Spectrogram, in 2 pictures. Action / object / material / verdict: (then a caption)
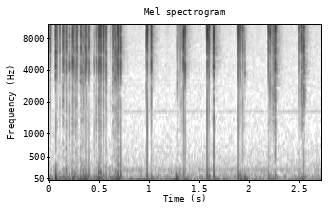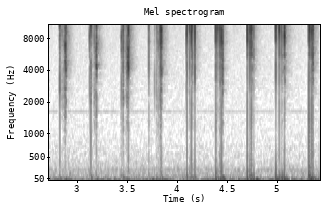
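scrape / solid glass globe paperweight / glass / none. Long acrylic nails scratch across a palm-sized solid clear glass globe paperweight with an etched, textured surface, held in both hands. A quick, uneven series of short, bright scratching strokes repeats over a low, steady hum, each stroke stopping dead with no ring.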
